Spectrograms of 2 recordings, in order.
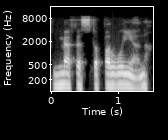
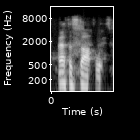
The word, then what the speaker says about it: Mephistophelian: is very hermetic / Mephistophelian. That's a hard adjective to say, Mephistopheles, but there's an extra syllable in there.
